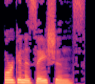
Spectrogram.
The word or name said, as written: organizations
